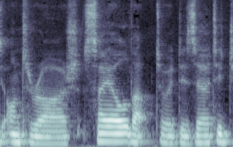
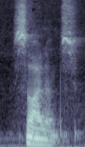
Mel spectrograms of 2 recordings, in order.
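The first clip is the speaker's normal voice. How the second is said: plain reading voice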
